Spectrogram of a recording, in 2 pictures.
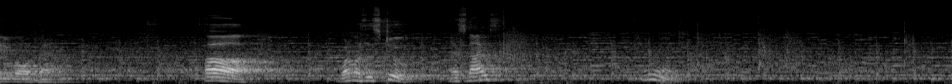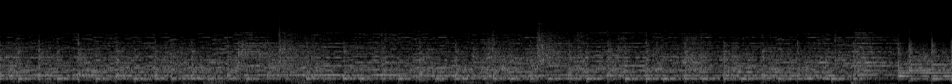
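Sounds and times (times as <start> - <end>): folk dance music: 0.0 - 19.0.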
